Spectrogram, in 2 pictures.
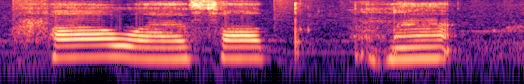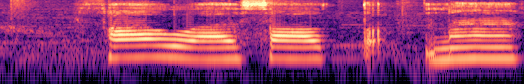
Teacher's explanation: Selanjutnya masuk kepada contoh huruf th yang mana pada ayat fawasna bihi jamaa fahatna faatna di mana huruf th tersebut berharakat sukun dan berada di tengah ayat maka huruf th tersebut termasuk hukum bacaan qalqalah dan dibaca dengan pantulan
